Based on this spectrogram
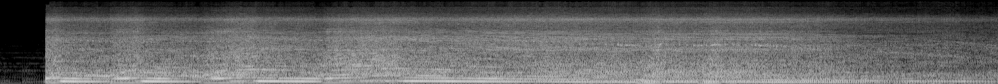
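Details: Honda Click 125 scooter: engine revs unevenly, pitch wavering and sagging instead of climbing, hesitation and bogging on acceleration; faulty throttle body sensor, to be replaced.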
